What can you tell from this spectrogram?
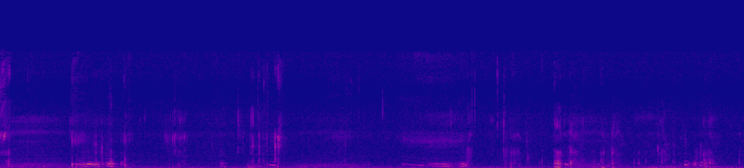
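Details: Indoor cat suffering from a respiratory disease, grooming itself and producing loud odd sounds: short squeaky, nasal wheezes and rasping puffs at irregular intervals amid licking clicks.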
